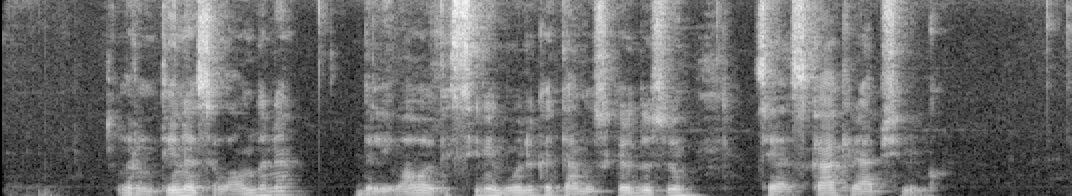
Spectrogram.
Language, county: Lithuanian, Alytus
